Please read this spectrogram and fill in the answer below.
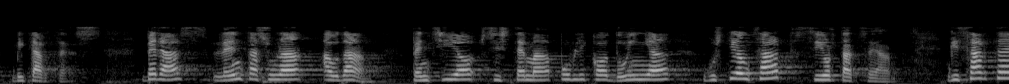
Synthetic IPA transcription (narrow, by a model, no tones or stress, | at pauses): bit̪aɾt̪e̞s | be̞ɾasle̞ːnt̪asunaːwða | pe̞nt͡sio̞sist̪e̞mapuβliko̞ðuiɲaɣust̪io̞nt͡sat̪siuɾt̪at͡se̞a̰ | ɡisaɾt̪e̞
